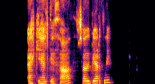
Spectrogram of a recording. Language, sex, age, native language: Icelandic, female, 40-49, Icelandic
